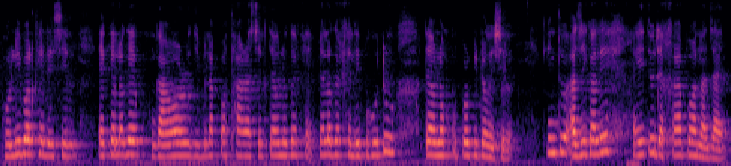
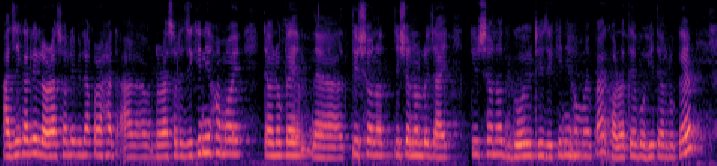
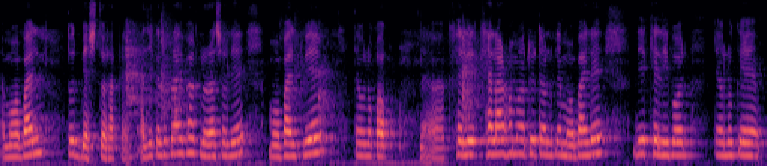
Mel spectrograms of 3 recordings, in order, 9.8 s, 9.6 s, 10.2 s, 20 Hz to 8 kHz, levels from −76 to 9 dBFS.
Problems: none marked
